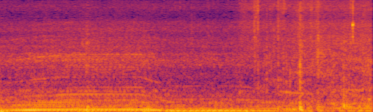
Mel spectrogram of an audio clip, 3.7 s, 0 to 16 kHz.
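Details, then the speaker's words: Infiniti Q50 VQ37 with 156,000 miles, just started after a spark plug change and still warming up, with valve covers leaking: it climbs cleanly when blipped and settles back smoothly, no hissing or stumble; normal revving. "Alright. Perfectly fine. Let the car warm up."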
